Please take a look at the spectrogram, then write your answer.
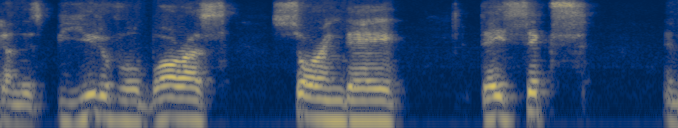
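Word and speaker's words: Borås: for the road boras the letter a in boras is pronounced like the a for the beginning of the word all it's like always and also like the o in norman so it's boras so and thank you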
